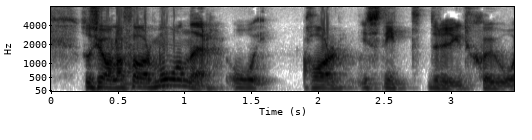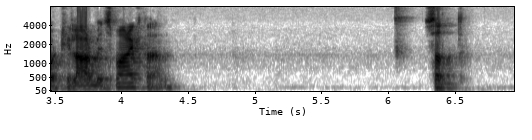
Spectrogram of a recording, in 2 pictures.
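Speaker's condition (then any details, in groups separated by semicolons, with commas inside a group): No condition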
